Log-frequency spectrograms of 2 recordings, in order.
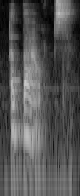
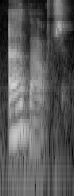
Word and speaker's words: about: about about about M here the stress is on the second syllable not the first just listen what it would sound like if it was the first syllable about about no that doesn't sound right I was about to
